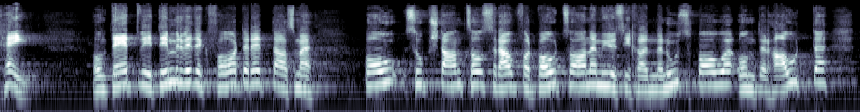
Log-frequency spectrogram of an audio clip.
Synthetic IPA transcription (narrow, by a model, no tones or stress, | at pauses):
hɛɪ | ʊntdɛɾtʋɪɾtɪmːəɾʋɪdəɾkfɔrdəɾət̚d̥ɑsmə | b̥ɔwsupʃtɑnt͡sʊsːəɾhɑlpfɔɾbɔwt͡soːnəmyəsiχœnːənusb̥ɔʊwəʔʊndæɾɦɑltːə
